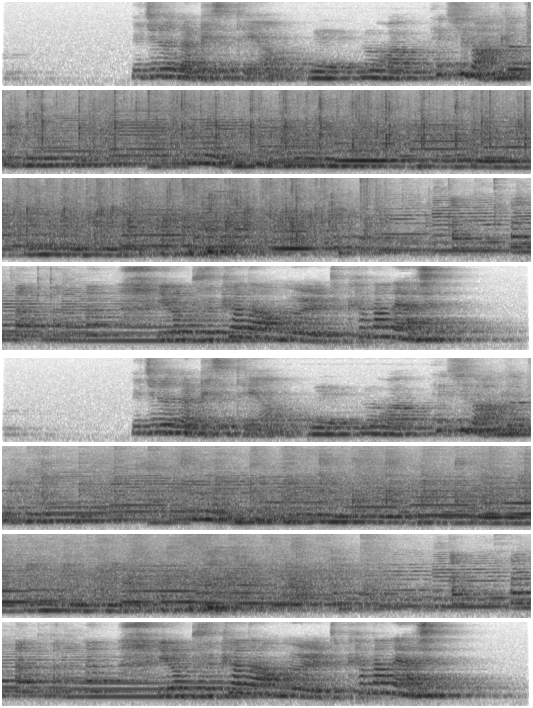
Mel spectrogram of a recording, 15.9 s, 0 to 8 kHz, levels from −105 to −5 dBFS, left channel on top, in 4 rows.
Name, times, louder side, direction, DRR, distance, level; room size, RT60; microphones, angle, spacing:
voice 1, 1.0-2.1 4.5-4.6 5.0-5.2 10.4-10.9 11.3-11.4 11.7-15.1, right 1 dB, 10° right, -1 dB, 1.1 m, -30 dB
sound 1, 1.8-11.8, right 2 dB, 80° right, 0.5 m, -47 dB
voice 2, 2.3-4.5 5.0-9.8, equal, 20° left, -3 dB, 0.6 m, -31 dB
Applause, 3.4-13.2, left 4 dB, 55° left, 0.6 m, -36 dB
Wind instrument woodwind instrument, 4.1-8.3 8.8-10.2 10.6-13.8, left 1 dB, 35° left, 0.9 m, -32 dB
7.7 x 5.7 x 2.5 m, 1.3 s
head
